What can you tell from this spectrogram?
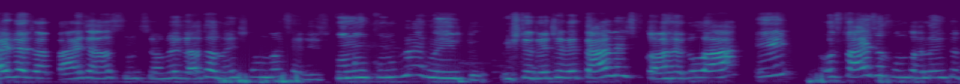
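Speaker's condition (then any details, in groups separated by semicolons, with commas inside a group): Cerebral palsy; from birth, motor sequelae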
